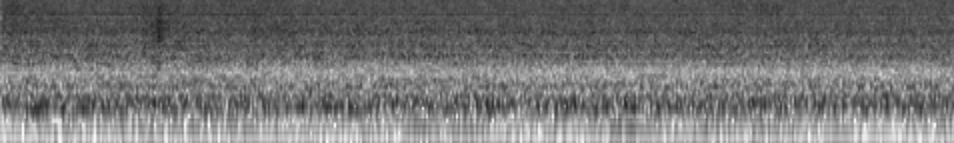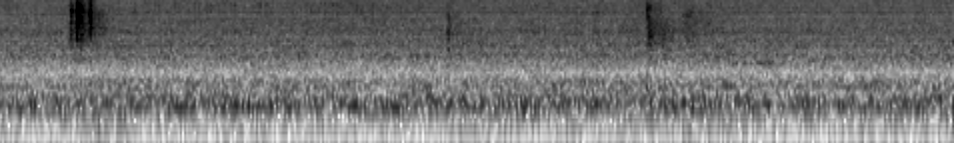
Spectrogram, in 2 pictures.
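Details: Steady broadband hum like a fan or distant traffic with a couple of faint clicks, and no animal call.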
